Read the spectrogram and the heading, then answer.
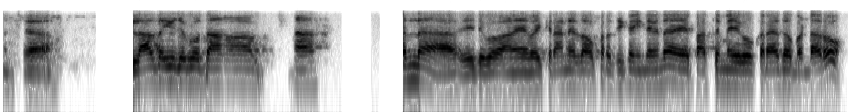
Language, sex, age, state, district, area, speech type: Sindhi, male, 45-60, Madhya Pradesh, Katni, rural, conversation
